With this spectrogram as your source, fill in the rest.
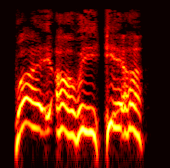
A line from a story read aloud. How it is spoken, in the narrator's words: Capra wailed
